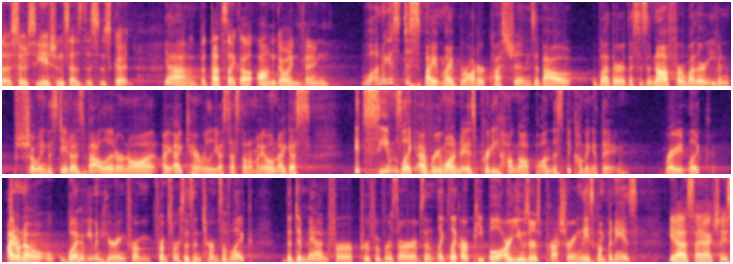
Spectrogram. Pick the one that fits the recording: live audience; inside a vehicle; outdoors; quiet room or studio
live audience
